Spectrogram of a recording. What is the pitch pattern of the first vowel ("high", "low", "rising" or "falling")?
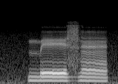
low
